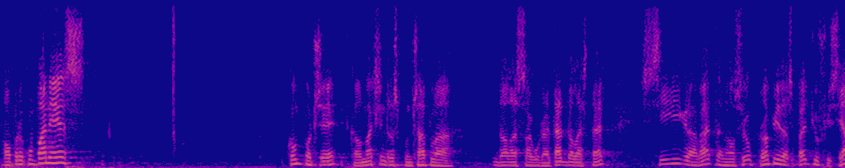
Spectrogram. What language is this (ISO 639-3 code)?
cat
